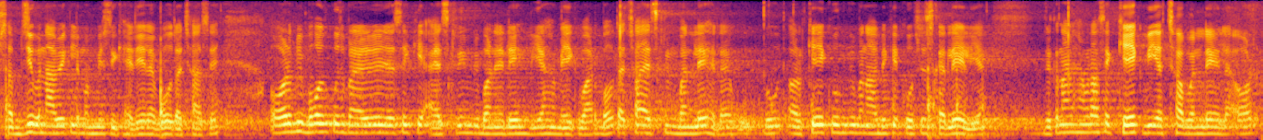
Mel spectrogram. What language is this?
Maithili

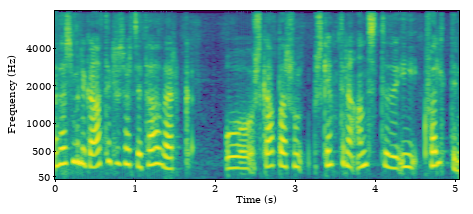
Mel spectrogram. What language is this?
Icelandic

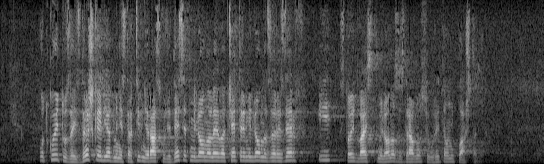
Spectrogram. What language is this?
Bulgarian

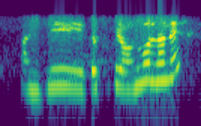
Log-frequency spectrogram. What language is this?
Dogri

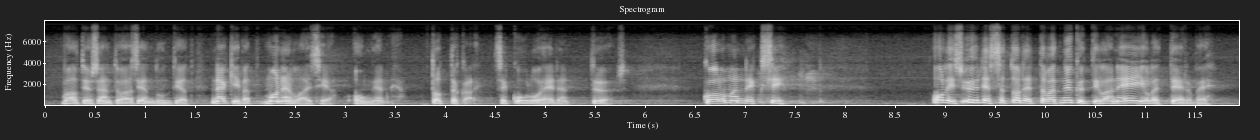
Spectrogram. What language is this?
Finnish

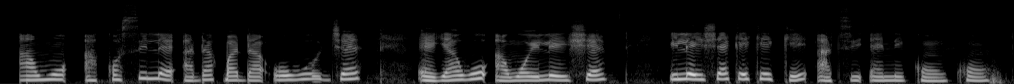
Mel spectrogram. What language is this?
Yoruba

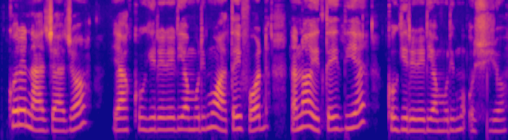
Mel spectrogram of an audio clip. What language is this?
Kikuyu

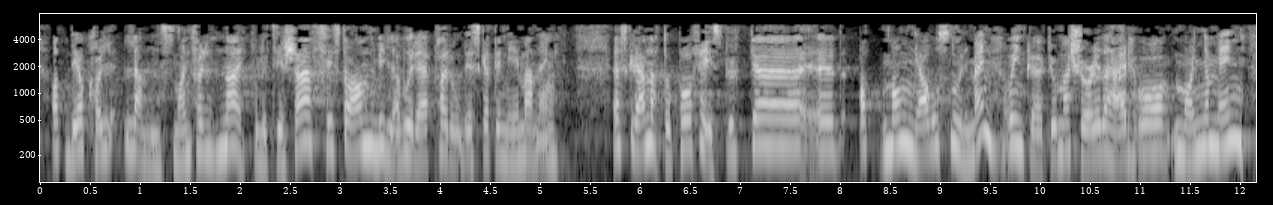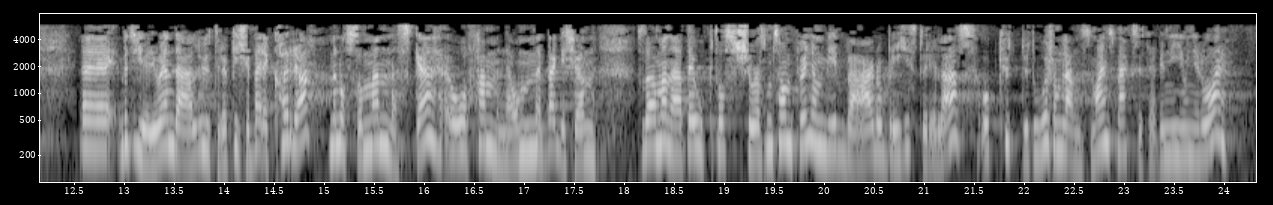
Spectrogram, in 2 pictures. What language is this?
Norwegian Nynorsk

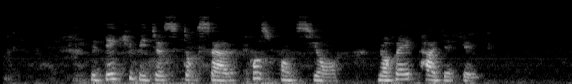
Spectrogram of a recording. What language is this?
French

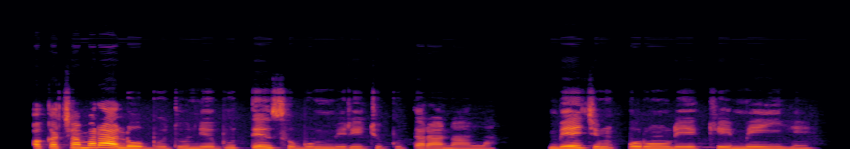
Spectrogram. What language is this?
Igbo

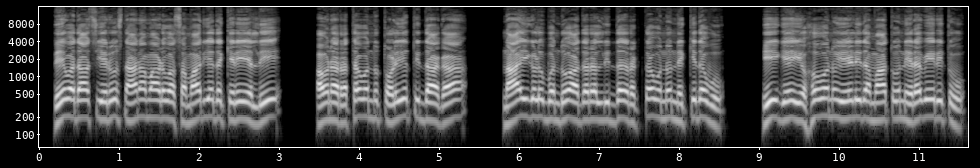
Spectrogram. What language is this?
Kannada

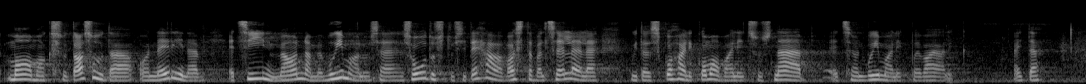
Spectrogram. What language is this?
Estonian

